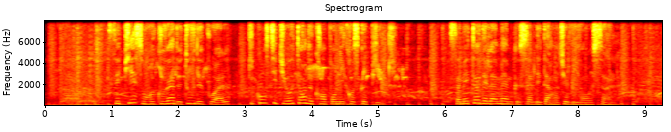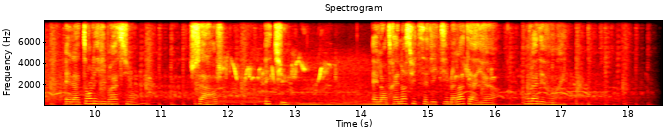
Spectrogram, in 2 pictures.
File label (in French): documentaire TARENTULE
